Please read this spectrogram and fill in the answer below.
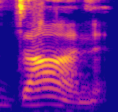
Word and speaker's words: done: This is done. It looks like it would be a CVC's E, silent E word. There's an E at the end. So you think we would say the vowel's name.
